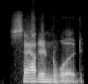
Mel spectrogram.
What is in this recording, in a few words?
"satinwood", American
